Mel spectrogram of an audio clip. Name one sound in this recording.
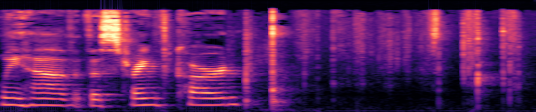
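A card is laid down on a table with a soft tap.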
